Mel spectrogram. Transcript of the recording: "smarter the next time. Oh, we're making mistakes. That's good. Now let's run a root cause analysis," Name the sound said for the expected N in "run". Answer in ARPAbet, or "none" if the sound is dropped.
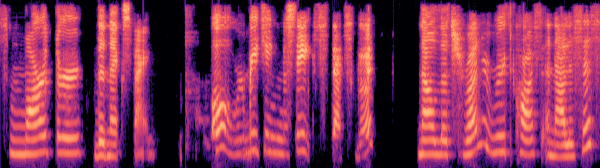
N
